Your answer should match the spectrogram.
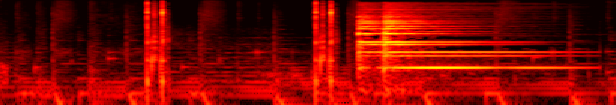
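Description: Background music with a steady low beat. Two sharp click sound effects about a second apart, then a bell-like ding that rings out and fades, the sound of a subscribe-button and notification-bell animation.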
